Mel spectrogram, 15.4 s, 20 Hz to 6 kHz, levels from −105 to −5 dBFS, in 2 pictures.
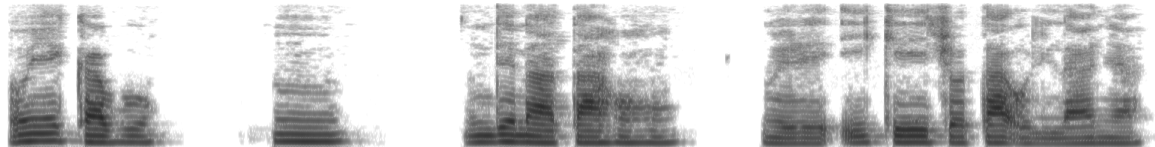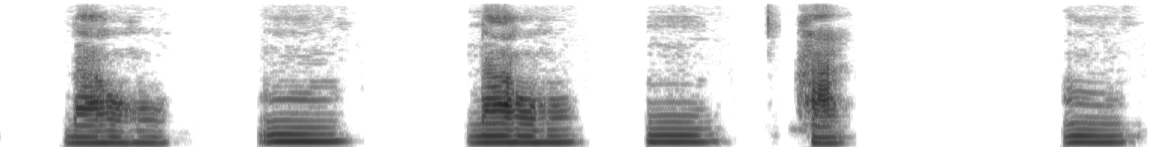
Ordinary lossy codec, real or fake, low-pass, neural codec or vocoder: none; real; 5.4 kHz; none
